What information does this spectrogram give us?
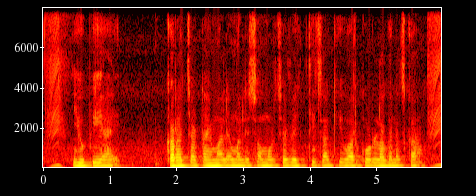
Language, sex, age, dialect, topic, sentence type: Marathi, male, 31-35, Varhadi, banking, question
